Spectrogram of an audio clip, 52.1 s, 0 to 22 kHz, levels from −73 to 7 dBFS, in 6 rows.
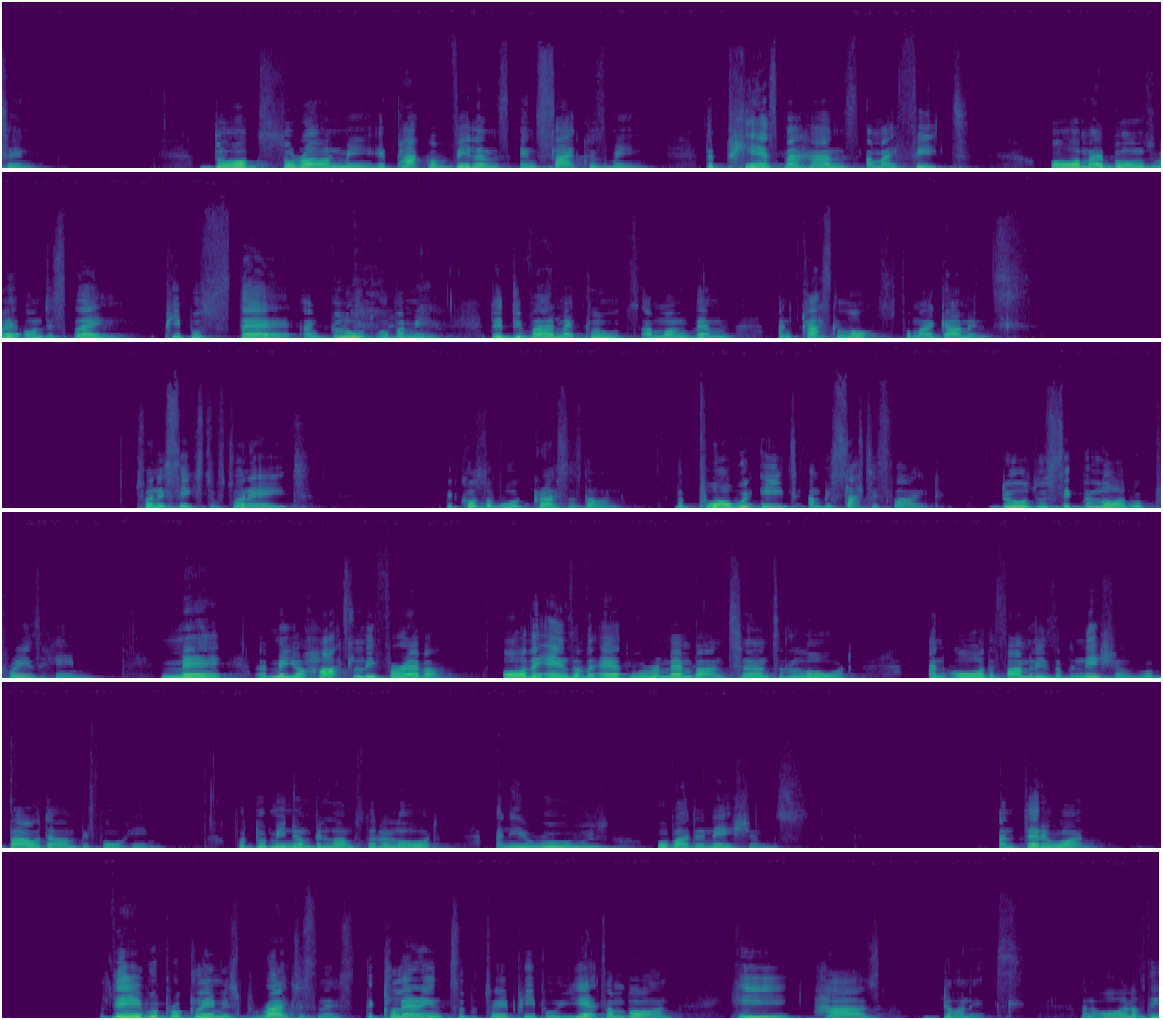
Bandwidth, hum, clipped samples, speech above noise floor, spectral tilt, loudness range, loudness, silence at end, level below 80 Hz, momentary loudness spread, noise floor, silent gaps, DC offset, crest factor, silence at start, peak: over 20 kHz; none; under 0.1%; 49 dB; -7 dB/octave; 7 LU; -28 LUFS; 0 s; -68 dBFS; 14 LU; -76 dBFS; 17.19-18.23 s, 41.64-42.06 s, 43.73-44.15 s; under 0.1%; 22 dB; 0 s; -6 dBFS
